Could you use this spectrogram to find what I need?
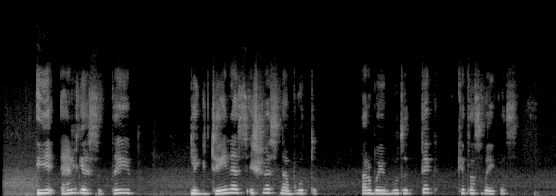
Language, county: Lithuanian, Kaunas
